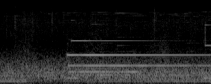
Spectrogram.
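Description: A single bright chime note struck about two-thirds of a second in, ringing on with clear overtones over a steady low ambient hum.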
